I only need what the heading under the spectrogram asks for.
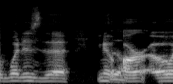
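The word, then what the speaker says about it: R0: is the you know R O I think it's pronounced R not but what is the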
